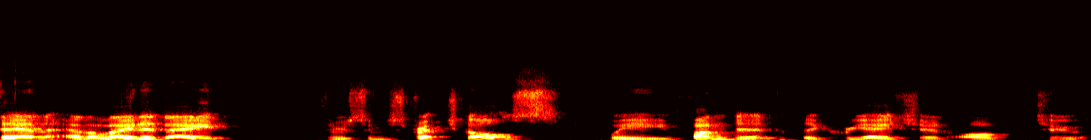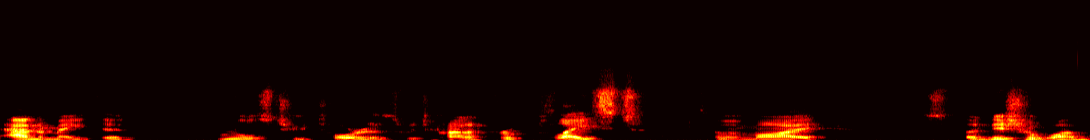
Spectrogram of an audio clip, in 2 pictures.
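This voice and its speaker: Lively in intonation, a man speaks with an Australian accent. His pace is moderate. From country Australia. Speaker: tabletop game designer, interview guest. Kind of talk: casual conversational. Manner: enthusiastic, energetic; chatty, natural conversationalist.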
